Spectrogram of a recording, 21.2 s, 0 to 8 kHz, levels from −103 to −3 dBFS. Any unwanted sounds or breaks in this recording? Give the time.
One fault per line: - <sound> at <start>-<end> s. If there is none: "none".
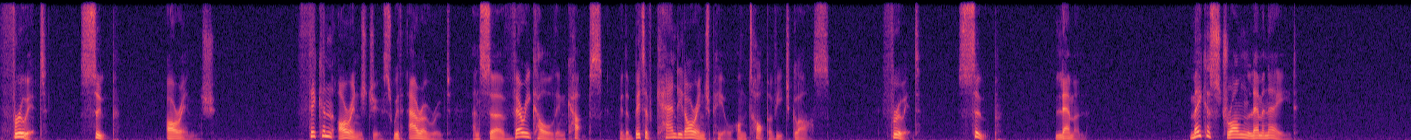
none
